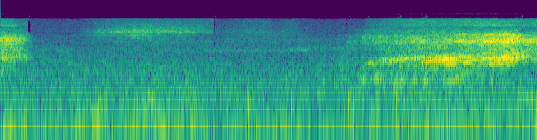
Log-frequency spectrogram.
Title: Me snoring in the back seat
